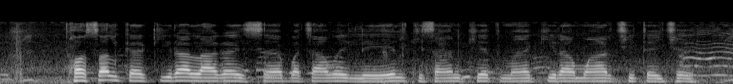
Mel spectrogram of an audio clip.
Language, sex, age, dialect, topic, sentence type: Maithili, male, 31-35, Bajjika, agriculture, statement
